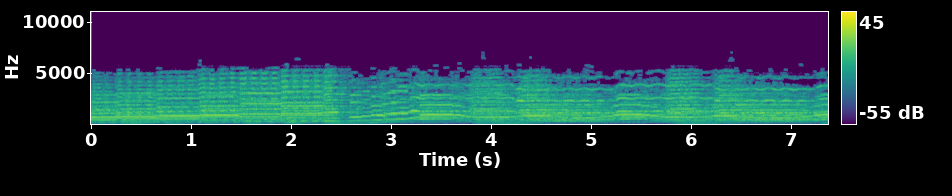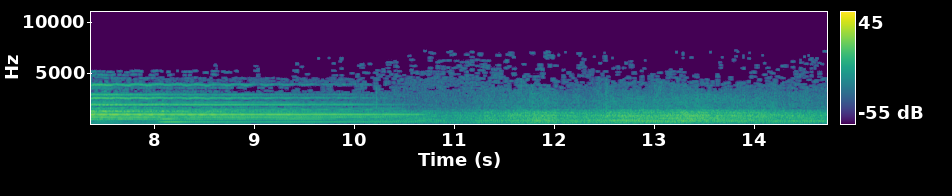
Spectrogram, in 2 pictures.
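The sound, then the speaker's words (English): Sustained, swelling tones give way to a steady, rough droning roar of a plane's engine being warmed up, growing fuller over the last few seconds with no voices. “Get the plane warmed up for me, will you?”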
